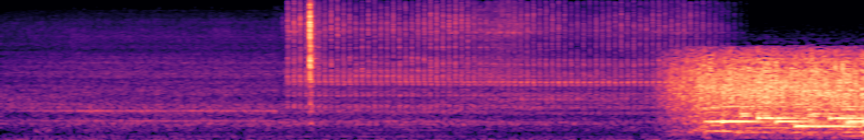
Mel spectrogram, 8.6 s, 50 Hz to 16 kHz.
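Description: Super 8/8 mm film projector: a faint motor hum, then a sharp click about three seconds in and the projector running with a fast, even mechanical clatter. Loud music takes over near the end.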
